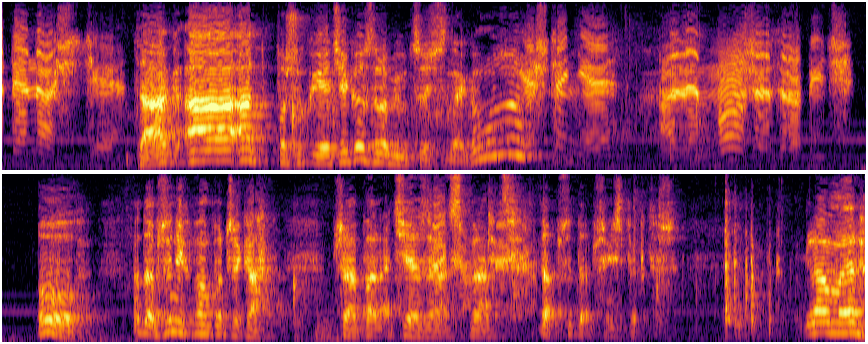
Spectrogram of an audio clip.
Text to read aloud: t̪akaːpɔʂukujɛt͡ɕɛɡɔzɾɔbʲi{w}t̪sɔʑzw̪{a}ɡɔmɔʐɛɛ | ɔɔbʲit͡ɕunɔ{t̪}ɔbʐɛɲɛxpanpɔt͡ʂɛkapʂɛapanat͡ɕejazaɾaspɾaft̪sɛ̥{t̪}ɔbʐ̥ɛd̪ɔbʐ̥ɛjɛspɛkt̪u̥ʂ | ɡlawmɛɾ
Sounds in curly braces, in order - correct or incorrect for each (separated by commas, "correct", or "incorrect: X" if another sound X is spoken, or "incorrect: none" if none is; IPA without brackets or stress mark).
correct, incorrect: ɛ, incorrect: d̪, incorrect: d̪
